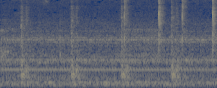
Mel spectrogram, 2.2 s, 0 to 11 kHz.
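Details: Diesel heater fixed in an allotment shed, warmed up and cranked to high power, battery around 11.7 V: steady fan hum with crisp regular dosing-pump tick about twice a second; heater running normally at high power.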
